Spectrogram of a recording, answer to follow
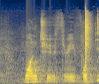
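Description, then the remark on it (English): A man's voice speaks briefly, then a single sharp, loud slap to another man's face cracks out during a tempo-counting drill, followed by a short breathy sound. “Slapping him.”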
